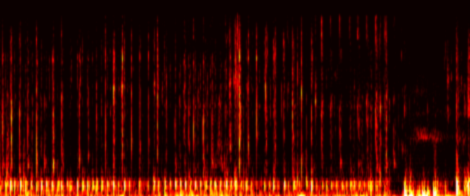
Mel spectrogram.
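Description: A young man makes rapid mouth sounds close to a microphone.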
